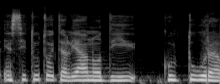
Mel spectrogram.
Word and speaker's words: Istituto Italiano di Cultura: Anyways, dit gesprek is er ook gekomen in samenwerking met Istituto Italiano di Cultura Bruxelles. Is that the way to pronounce it? Perfect.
